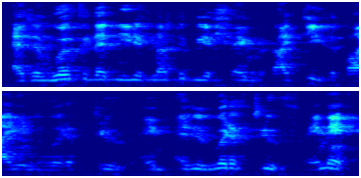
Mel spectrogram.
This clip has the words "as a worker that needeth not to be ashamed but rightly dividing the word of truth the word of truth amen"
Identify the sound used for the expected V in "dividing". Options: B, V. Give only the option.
B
